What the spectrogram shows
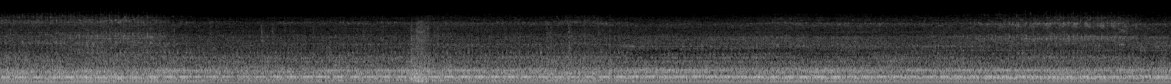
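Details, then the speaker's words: Tarter RT205 rototiller on John Deere 2025R compact tractor, after top gearbox replaced (oil had leaked, gears seized): steady even drone, tiller churning smoothly with no knocking or grinding. "I had to get this top gear box replaced here um so that's all done $600 later and she's on ready to go"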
